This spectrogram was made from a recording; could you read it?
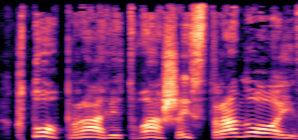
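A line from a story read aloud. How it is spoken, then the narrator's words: Shout. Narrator (Russian): закричал Барри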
